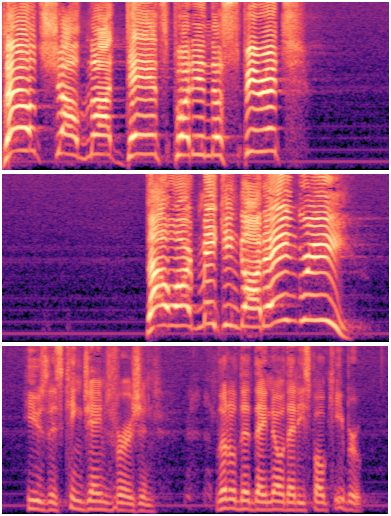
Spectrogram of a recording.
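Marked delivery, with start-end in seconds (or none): 0.0-7.4 boisterous, booming, thunderous call, very high, drawn out. Retelling a man who stood up during a worship service: boisterous, thunderous voice. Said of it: "a boisterous, thunderous voice".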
